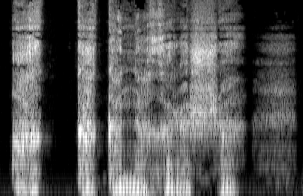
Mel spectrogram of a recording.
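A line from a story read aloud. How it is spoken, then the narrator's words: Whispering. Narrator (Russian): говорили шепотом кавалер кавалеру и дама даме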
